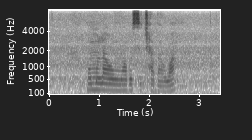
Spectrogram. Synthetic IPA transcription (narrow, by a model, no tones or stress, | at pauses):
momʊlaoŋ̩wabʊsɪt͡ʃʰabawa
